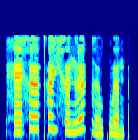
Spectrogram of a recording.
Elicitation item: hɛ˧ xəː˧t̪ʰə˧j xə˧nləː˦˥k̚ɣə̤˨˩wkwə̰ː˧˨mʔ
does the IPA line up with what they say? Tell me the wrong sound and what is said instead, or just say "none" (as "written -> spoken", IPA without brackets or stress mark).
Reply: none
